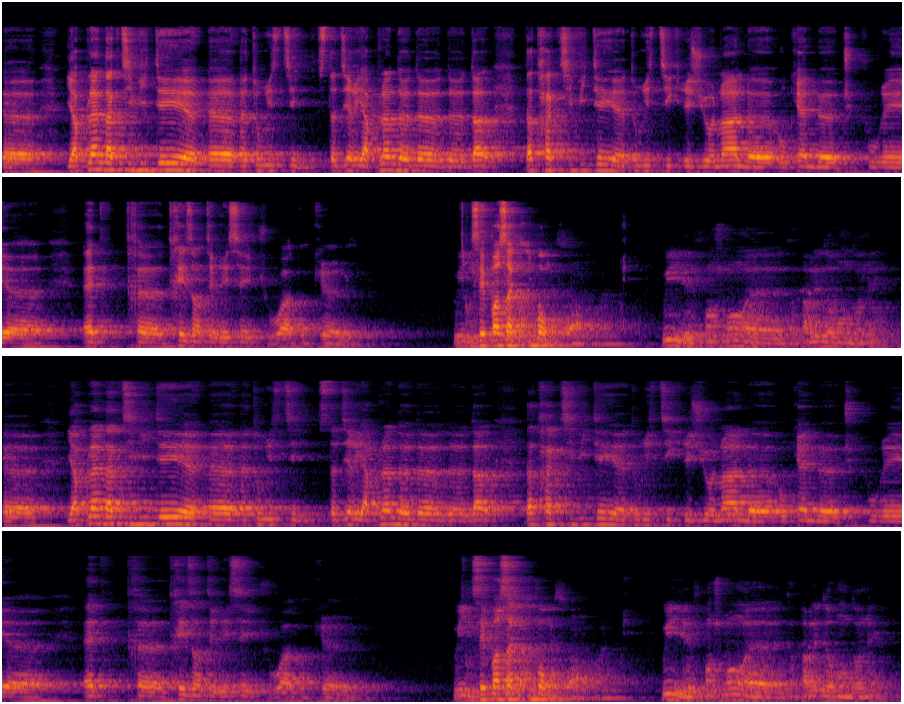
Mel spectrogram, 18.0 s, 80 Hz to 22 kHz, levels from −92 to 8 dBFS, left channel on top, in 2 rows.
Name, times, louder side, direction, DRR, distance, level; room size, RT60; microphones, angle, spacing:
voice 1, 0.0-9.5 9.8-12.5 13.7-14.8, left 3 dB, 65° left, 7 dB, 0.8 m, -26 dB
voice 2, 13.5-15.2 15.6-17.8, right 2 dB, 85° right, 0 dB, 1.7 m, -33 dB
13.0 x 4.6 x 3.8 m, 1.3 s
head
